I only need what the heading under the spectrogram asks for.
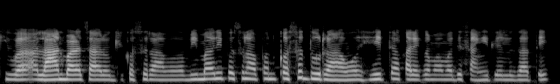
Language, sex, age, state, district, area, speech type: Marathi, female, 18-30, Maharashtra, Washim, urban, spontaneous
